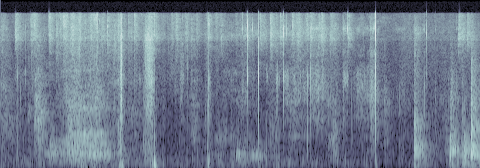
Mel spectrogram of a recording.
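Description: A pet dog making short vocal sounds, with several sharp clicks and knocks from a microphone being handled.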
